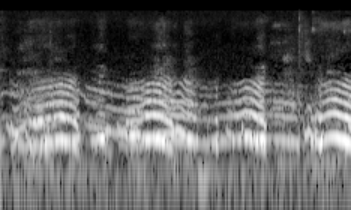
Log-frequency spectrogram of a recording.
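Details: Several black German Shepherd puppies nursing on their mother while she sleeps give layered, quavering whines, rising and falling cries tumbling over one another roughly once a second, steady and insistent throughout.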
